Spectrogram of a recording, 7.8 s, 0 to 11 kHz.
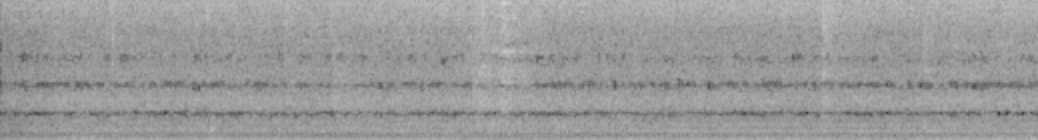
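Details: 2011 Toyota Land Cruiser being repaired for a no-crank, no-start fault with no engine light: steady, even low rumble with no knocks, misses or surges as the engine settles into a smooth, healthy idle.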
